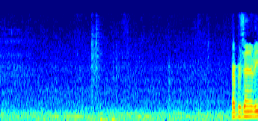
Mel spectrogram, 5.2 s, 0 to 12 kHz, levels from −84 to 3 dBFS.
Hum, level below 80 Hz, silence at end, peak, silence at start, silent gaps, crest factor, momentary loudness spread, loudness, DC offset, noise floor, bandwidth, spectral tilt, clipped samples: none; -46 dBFS; 0 s; -6 dBFS; 0 s; none; 22 dB; 20 LU; -27 LUFS; under 0.1%; -42 dBFS; 8.4 kHz; -7 dB/octave; under 0.1%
